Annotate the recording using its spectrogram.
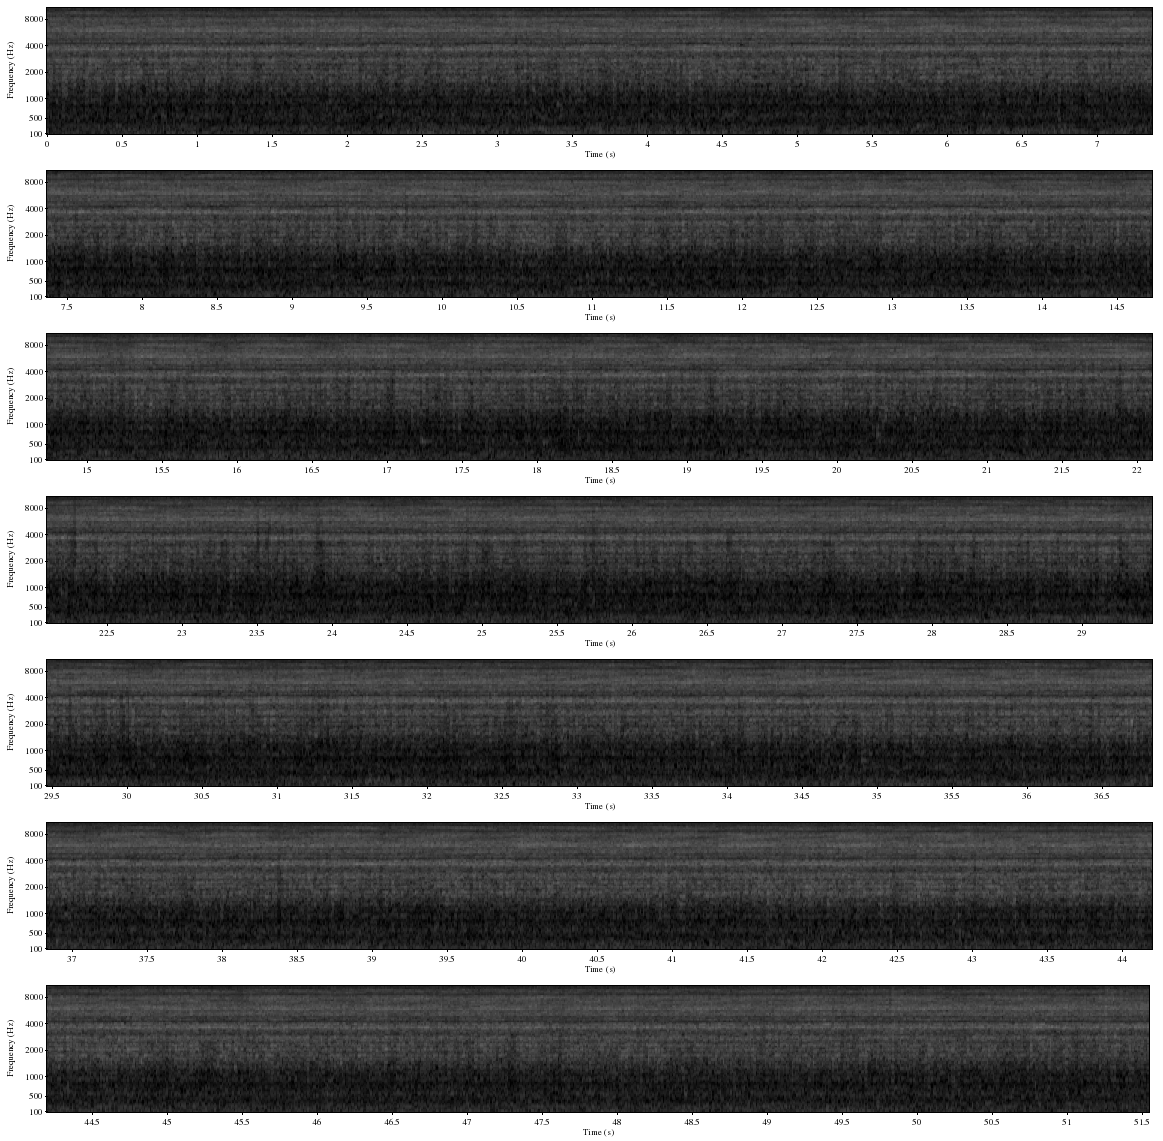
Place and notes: between the Lincoln Park Zoo and the Lincoln Park Conservatory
